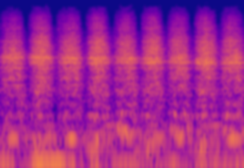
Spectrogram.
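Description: A hand saw cuts through a wooden piece for a boat mast on a SCAMP boat build, with loud, close, rhythmic back-and-forth strokes, about eight even passes in quick succession and no talking.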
